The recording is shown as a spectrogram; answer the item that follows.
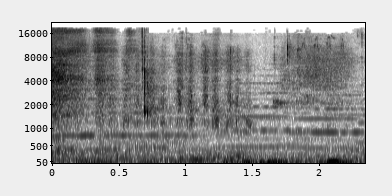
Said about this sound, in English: I'm writing it down.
